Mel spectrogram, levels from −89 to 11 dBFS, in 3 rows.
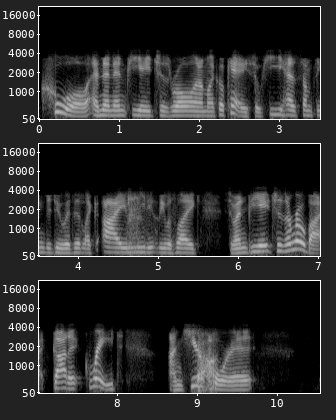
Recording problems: phone-call audio; poor line; nothing above 3.5 kHz

